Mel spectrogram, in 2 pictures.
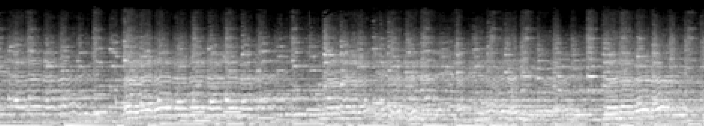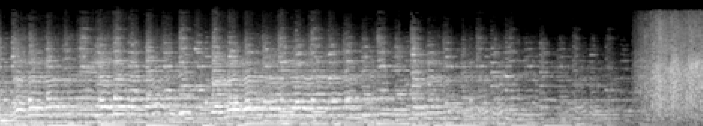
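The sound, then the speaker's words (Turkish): A full-band pop song plays loudly and steadily, with a driving bass line and layered instruments, ending abruptly near the close with a brief burst of noise. “Evet güzel bir şarkı dinledik hep birlikte.”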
